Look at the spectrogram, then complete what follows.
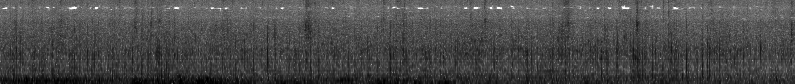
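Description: Heavy rain falling steadily, with many sharp drop ticks over an even hiss. A low rumble underneath eases after about four seconds.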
